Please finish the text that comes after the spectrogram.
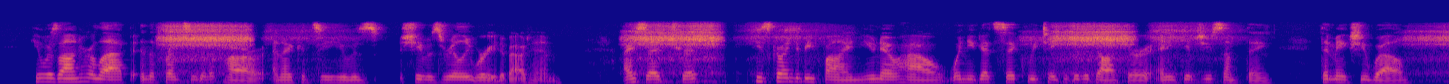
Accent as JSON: {"language": "English", "town": "West Orange", "region": "New Jersey", "country": "United States", "tie": "born or raised there", "said": "When I was growing up in West Orange, New Jersey, we had a series of black labs"}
